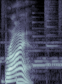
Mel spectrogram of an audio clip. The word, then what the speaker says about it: Breyer: breyer you know because it's spelt breyer b-r-e-y-e-r but it's pronounced briar o'charlie's therin everyone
